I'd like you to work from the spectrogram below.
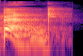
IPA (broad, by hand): bɛnd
